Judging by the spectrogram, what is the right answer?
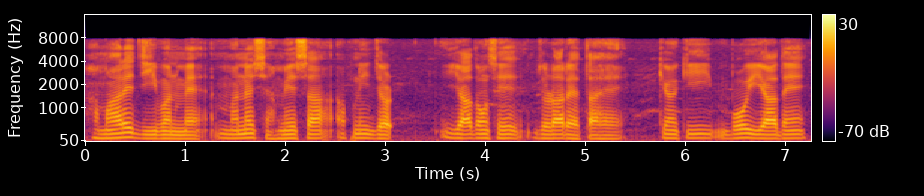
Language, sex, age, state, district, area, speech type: Hindi, male, 18-30, Rajasthan, Karauli, rural, spontaneous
